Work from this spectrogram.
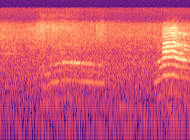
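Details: Kittens playing in plant pots; a faint drawn-out meow is followed by a louder, short, rising-then-falling meow at the end, over steady background hiss.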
